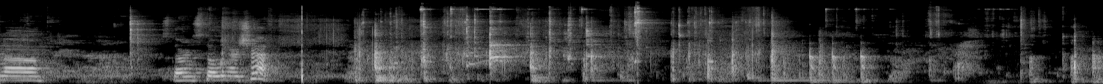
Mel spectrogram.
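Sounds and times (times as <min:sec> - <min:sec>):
metallic clinks of tools and parts: 0:03.6 - 0:10.7.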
